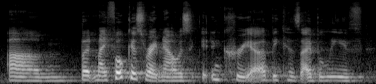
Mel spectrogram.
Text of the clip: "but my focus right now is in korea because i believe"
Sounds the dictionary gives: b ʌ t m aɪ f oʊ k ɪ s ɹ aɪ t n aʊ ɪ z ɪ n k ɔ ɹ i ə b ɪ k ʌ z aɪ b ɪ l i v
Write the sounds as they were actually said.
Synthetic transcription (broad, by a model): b ʌ t m aɪ f oʊ k ɪ s ɹ aɪ t n aʊ ɪ z ɪ n k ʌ ɹ i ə b ɪ k ʌ z aɪ b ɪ l i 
